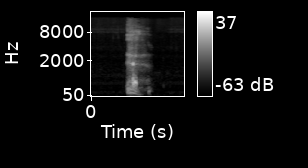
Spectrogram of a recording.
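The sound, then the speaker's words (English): A single throat clearing, a short rough burst followed by a brief second grunt, then silence. No talking. “I just want to make sure that I'm clear here because I'm clearing my throat.”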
